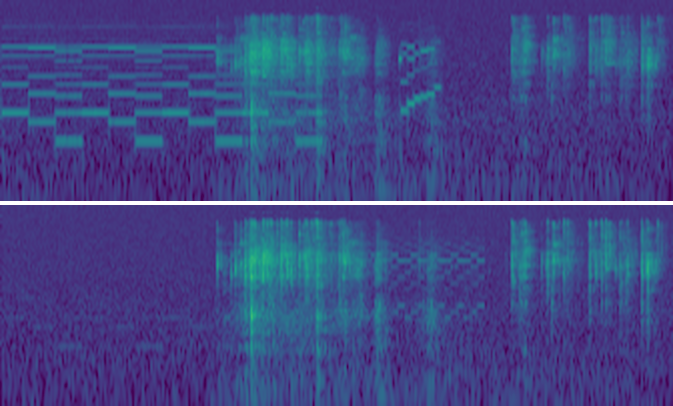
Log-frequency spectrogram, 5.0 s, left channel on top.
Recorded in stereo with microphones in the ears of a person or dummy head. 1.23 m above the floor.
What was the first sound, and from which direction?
A pop, 25° right (ahead or behind).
